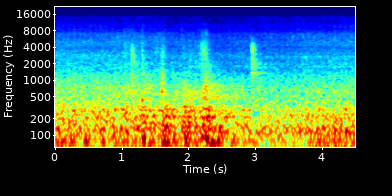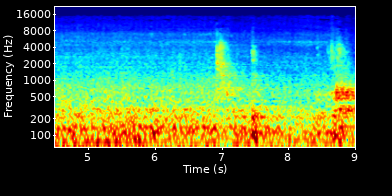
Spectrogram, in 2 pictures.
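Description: Iron ore pours off a tipping dump truck with a rumbling rush.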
